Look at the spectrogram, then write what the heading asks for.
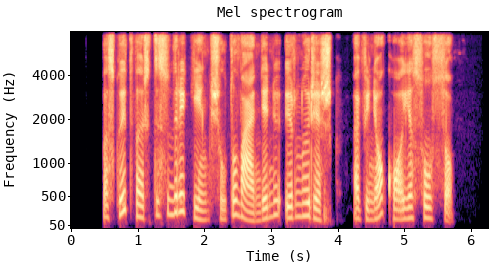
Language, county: Lithuanian, Klaipėda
